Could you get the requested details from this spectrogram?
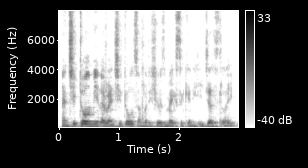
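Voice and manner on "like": ordinary talk, nothing marked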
